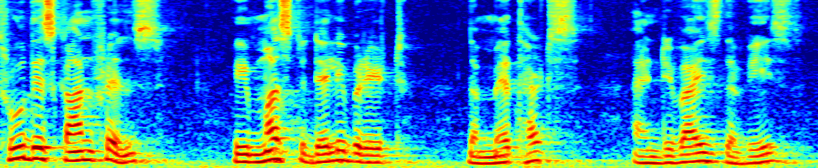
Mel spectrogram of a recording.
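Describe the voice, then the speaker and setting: This man speaks at a fairly slow pace and sounds somewhat breathy. His pitch varies in an ordinary way. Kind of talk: formal speech. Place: office. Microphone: lapel.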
